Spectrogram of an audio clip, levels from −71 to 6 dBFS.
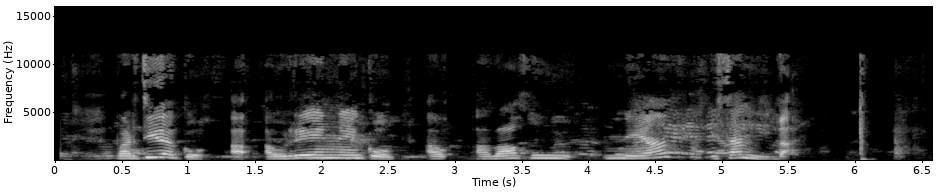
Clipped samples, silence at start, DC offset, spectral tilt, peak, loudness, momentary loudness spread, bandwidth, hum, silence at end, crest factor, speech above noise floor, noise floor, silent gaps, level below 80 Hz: under 0.1%; 0.05 s; under 0.1%; -3 dB/octave; 0 dBFS; -16 LUFS; 14 LU; 11.5 kHz; none; 0.2 s; 16 dB; 21 dB; -37 dBFS; none; -52 dBFS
